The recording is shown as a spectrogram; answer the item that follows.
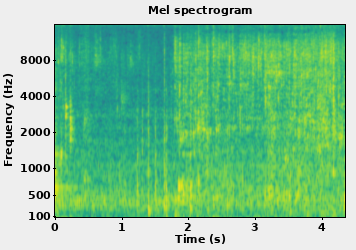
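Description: Water being drawn up from a well shaft, faint dripping, splashing and trickling at a distance, growing into a steadier pouring spill toward the end, with no talk.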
